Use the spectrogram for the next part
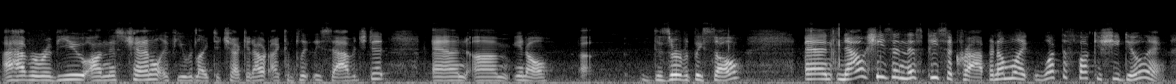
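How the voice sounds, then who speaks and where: Woman film reviewer, casual rant, profane and scathing, mid pitch, slightly muffled lo-fi sound. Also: normal speed, slight background noise. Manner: blunt, profane, scathing rant with many fillers.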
